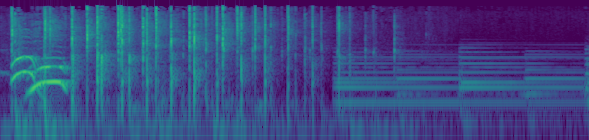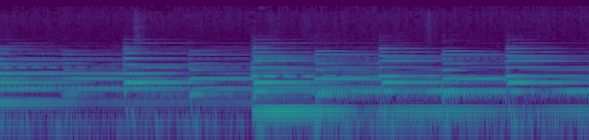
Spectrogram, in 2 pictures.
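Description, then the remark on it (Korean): A burst of quick, loud clapping with a short vocal whoop, given to call for a song, lasts about two seconds, then fades as soft, sustained musical notes begin and carry on steadily. “그럼 박수로 천에 들어볼게요.”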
